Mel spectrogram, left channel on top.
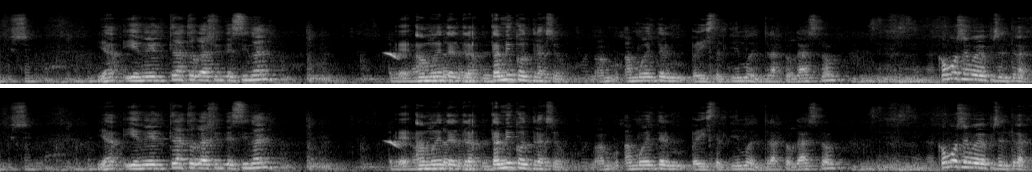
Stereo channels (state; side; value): normal; both; correlation 0.74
